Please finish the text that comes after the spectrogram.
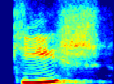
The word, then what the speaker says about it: quis: You don't pronounce the U. If you have the I, is also, for example, in quis, the past tense of querer, I wanted, eu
